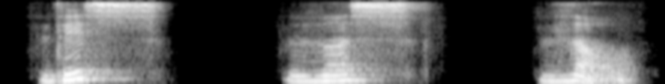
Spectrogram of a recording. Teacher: the tip of the tongue shows between the teeth in all three words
